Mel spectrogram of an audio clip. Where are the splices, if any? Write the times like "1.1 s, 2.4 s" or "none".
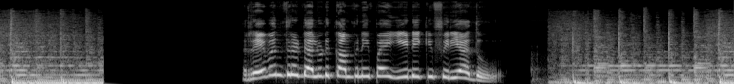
none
